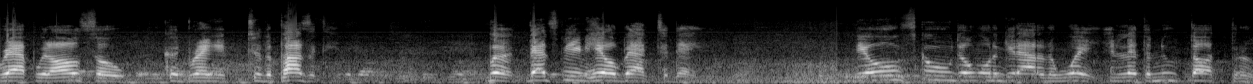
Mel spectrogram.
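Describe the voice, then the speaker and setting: The speech is very slow, with long, frequent pauses, fairly even intonation, big swings in loudness and noticeable background noise. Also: man, high pitch for a man. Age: 80s+. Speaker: community elder and youth worker. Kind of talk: interview.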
